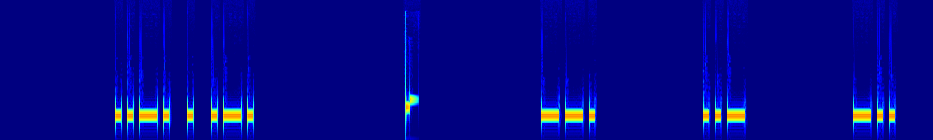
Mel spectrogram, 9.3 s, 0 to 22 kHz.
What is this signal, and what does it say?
Morse code, heard as a keyed tone, about 20 wpm, spaced as for 10 wpm, 700 Hz. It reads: FER GUD
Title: Top 20 QSO Elements - 6x Character Spacing - 20wpm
